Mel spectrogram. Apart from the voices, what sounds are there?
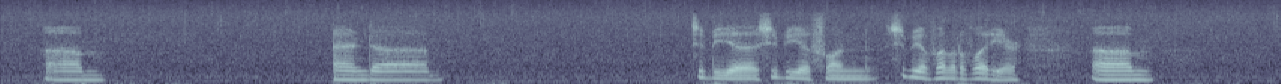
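rain sound effect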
